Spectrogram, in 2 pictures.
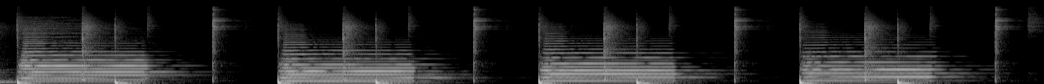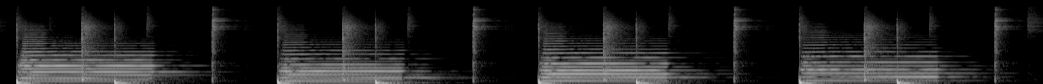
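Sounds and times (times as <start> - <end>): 
brass playing in E flat: 0.2 - 2.0, 2.8 - 4.7, 5.4 - 7.3, 8.0 - 9.9, 10.6 - 12.5, 13.3 - 15.0, 15.9 - 17.6, 18.5 - 20.4.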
